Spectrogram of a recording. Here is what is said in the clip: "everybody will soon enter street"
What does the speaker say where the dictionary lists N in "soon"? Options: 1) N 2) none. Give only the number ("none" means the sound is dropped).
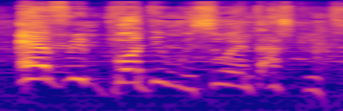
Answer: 2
